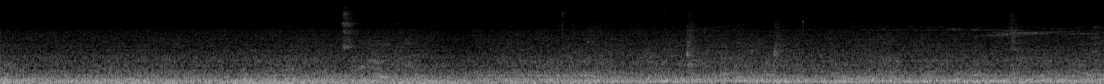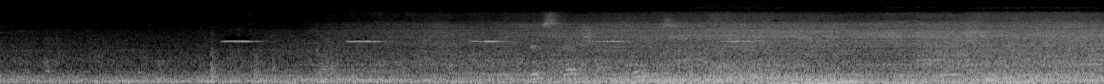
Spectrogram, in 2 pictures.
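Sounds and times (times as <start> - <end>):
train carriage rumble: 0.0 - 22.0
short high door beep: 13.2 - 13.7, 14.5 - 14.9.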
